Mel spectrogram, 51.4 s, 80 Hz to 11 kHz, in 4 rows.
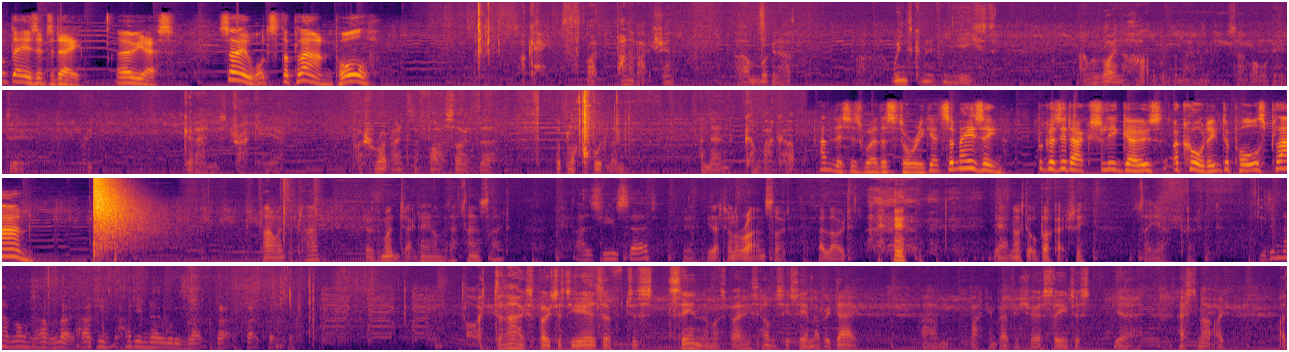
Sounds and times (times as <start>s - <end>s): Speech: 0.0s - 3.8s, 5.1s - 8.0s, 8.6s - 10.0s, 10.7s - 13.9s, 14.6s - 15.7s, 16.3s - 19.2s, 19.8s - 26.0s, 28.2s - 30.8s, 31.4s - 34.3s, 35.6s - 41.6s, 43.1s - 47.1s, 47.7s - 51.4s
Music: 0.0s - 51.4s
Outside, rural or natural: 0.0s - 51.4s.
